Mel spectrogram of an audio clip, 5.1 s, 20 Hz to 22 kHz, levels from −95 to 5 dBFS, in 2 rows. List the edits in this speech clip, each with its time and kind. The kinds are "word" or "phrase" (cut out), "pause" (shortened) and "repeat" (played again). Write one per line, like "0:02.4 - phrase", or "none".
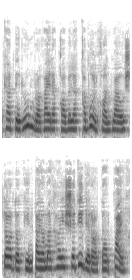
0:03.2 - phrase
